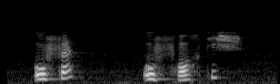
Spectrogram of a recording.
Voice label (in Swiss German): "offe", Bas Rhin; franc; vin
